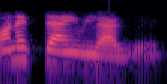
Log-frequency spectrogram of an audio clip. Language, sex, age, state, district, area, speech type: Bengali, female, 60+, West Bengal, Dakshin Dinajpur, rural, conversation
